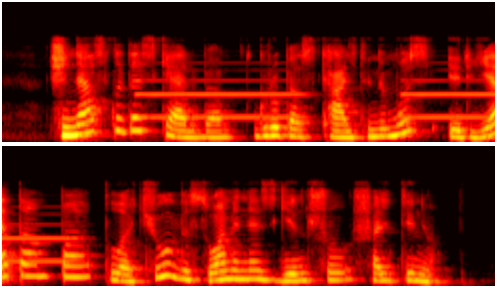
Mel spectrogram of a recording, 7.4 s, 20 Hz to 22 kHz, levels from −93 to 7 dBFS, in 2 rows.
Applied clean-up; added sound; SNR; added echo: none; Wind instrument, woodwind instrument; 16 dB; reverberation time 0.4 s.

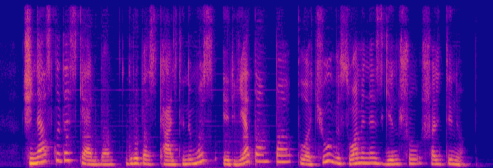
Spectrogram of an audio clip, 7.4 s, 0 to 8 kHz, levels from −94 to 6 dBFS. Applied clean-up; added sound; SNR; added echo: neural separator model SepFormer DNS4.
